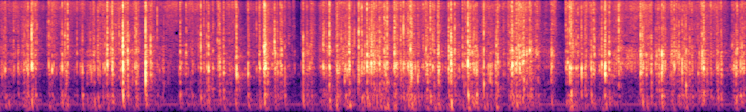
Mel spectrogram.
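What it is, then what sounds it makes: Cardboard product box. A small, hollow printed cardboard product box is held in both hands and turned while fingertips and short nails tap and scratch across it. The result is a fast, irregular stream of dry, papery taps and scratchy rustles with a hollow midrange tone and almost no ring after each touch.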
